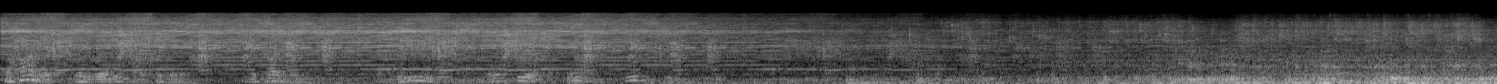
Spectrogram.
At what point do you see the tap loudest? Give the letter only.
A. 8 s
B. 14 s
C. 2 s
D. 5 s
B.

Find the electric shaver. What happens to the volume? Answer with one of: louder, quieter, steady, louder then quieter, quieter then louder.
quieter.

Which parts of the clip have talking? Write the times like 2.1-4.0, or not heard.
0.1-6.5.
